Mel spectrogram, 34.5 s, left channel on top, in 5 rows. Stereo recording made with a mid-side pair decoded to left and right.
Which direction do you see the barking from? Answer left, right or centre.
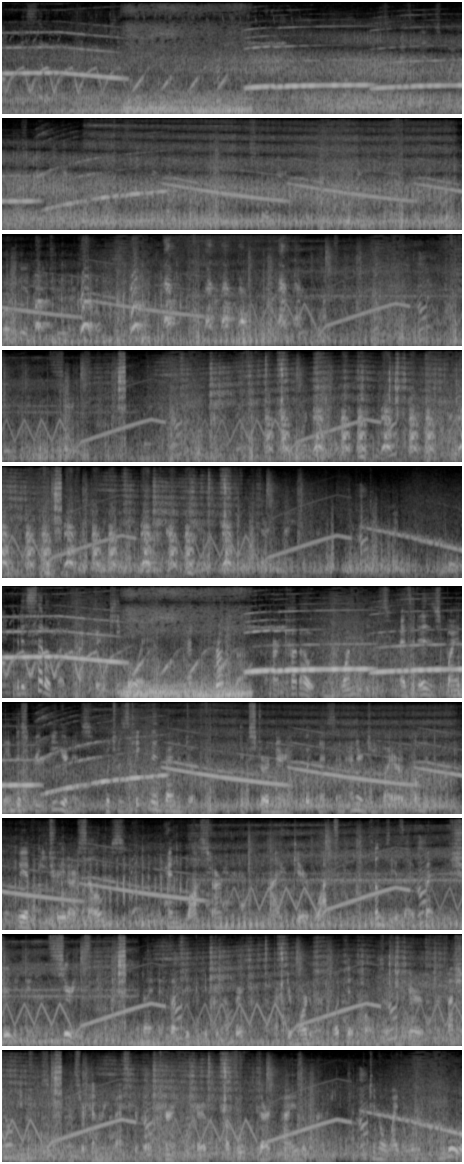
left.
